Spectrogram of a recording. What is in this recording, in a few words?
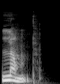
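"lump", British English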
